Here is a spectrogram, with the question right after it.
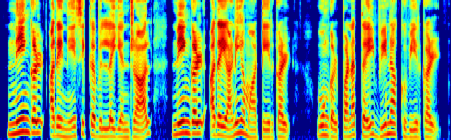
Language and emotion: Tamil, neutral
